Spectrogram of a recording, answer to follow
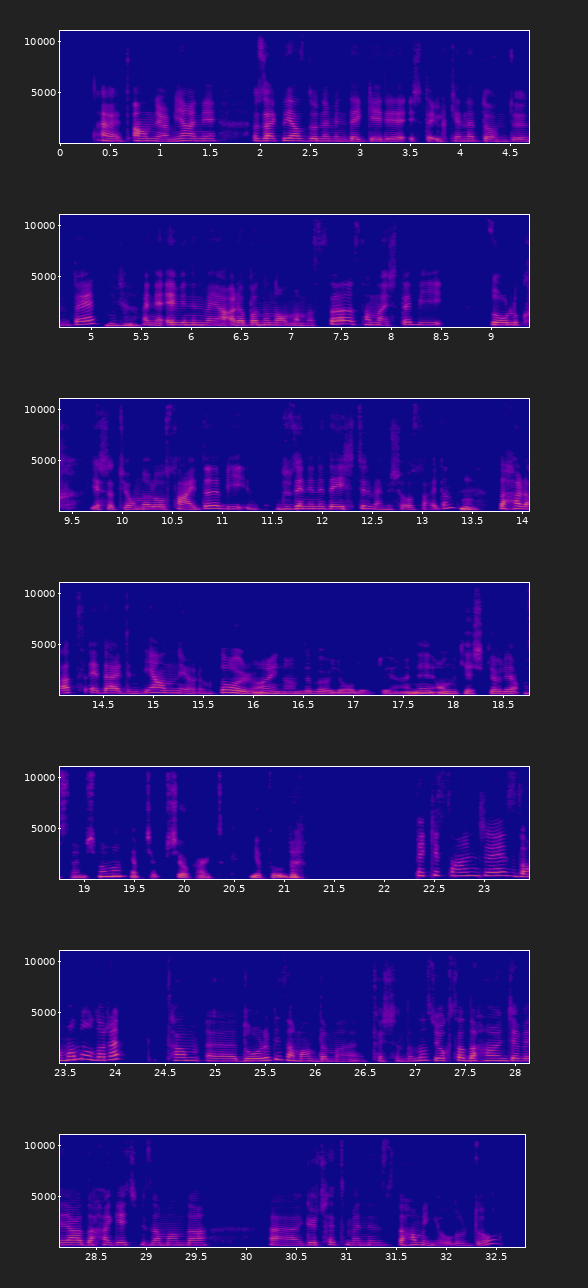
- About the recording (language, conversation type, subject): Turkish, podcast, Değişim için en cesur adımı nasıl attın?
- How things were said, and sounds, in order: other background noise; laughing while speaking: "Yapıldı"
